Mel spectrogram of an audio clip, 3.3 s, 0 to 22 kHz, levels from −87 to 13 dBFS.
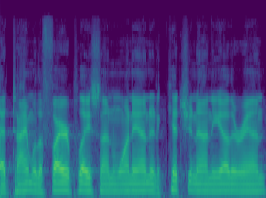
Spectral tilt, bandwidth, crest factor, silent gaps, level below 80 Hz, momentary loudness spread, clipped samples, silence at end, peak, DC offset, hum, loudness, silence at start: -6 dB/octave; 16 kHz; 18 dB; none; -56 dBFS; 6 LU; under 0.1%; 0 s; -6 dBFS; under 0.1%; none; -24 LUFS; 0 s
